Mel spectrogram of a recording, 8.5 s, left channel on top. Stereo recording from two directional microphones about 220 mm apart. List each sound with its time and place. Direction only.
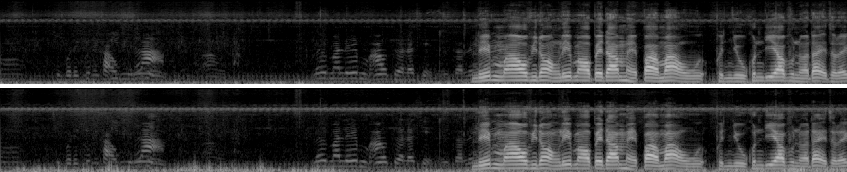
1.0 s snake: centre (ahead or behind)
3.3 s snake: 5° right (ahead or behind)
4.7 s speech: 5° left (ahead or behind)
